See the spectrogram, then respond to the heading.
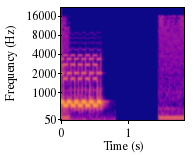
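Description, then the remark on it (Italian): A telephone rings with a bright, warbling electronic trill that cuts off, followed by a brief silence before a low hum and hiss resume, like a line picking up. “Un telefono, un maledetto telefono squillò a rompere l'idillio dell'osservazione.”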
